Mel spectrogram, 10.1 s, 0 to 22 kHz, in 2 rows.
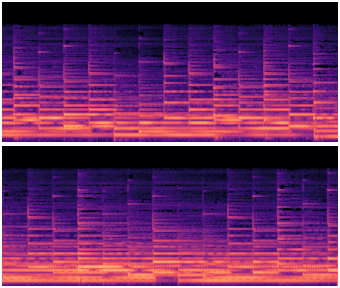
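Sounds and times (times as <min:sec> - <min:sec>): instrumental melody of held notes: 0:00.0 - 0:10.0.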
